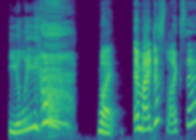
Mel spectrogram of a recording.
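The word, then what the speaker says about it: Ehle: were like sorry um it's actually pronounced eely what am i dyslexic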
